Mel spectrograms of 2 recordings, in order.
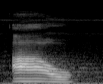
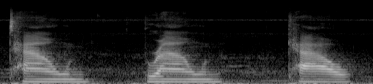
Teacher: So you see how my mouth is opening twice, one after the other, like ah, o. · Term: diphthong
